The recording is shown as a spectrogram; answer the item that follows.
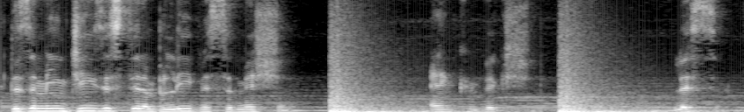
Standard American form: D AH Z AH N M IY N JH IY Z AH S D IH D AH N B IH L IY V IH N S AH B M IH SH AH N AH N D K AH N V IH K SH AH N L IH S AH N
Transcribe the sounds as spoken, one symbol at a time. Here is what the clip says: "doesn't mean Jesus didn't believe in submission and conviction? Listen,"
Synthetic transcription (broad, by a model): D AH Z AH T M IY N JH IY Z AH S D IH D N B IH L IY V IH N S AH B M IH SH AH N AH N K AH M V IH K SH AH N L IH S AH N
